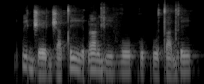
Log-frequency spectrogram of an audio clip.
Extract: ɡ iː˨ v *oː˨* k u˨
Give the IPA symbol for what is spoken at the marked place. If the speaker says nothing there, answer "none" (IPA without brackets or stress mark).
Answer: uː˨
